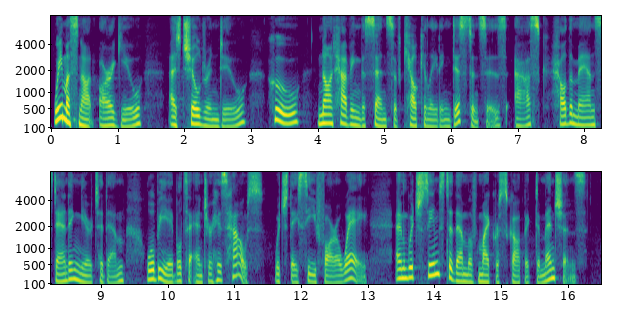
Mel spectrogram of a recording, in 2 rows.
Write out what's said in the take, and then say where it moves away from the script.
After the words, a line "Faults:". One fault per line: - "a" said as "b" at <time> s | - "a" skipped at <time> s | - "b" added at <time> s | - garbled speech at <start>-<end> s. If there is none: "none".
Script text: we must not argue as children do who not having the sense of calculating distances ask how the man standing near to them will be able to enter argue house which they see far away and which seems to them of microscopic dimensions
we must not argue as children do who not having the sense of calculating distances ask how the man standing near to them will be able to enter his house which they see far away and which seems to them of microscopic dimensions
Faults:
- "argue" said as "his" at 10.7 s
